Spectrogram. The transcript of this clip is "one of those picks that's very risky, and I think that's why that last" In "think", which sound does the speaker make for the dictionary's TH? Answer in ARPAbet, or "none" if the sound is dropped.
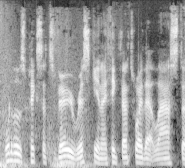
TH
